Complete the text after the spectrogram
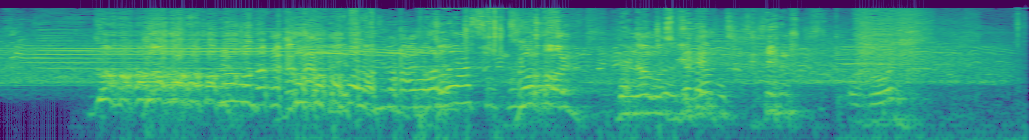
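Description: Young men shout and cheer excitedly.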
